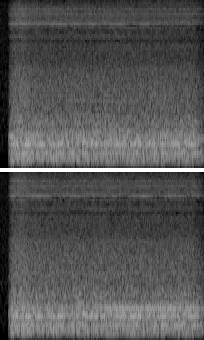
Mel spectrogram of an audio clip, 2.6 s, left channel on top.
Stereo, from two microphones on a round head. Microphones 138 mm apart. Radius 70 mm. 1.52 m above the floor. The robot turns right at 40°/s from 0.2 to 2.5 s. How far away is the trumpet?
No trumpet in this recording.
